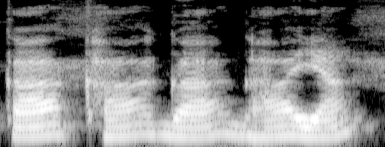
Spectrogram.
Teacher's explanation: ये सभी आपके कंठ से बोले जाते हैं।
